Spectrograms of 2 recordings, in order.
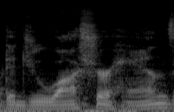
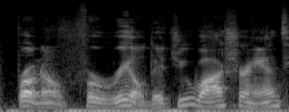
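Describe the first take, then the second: First: Said in the usual way. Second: Higher and much louder, demanding an answer; incredulous loud repeat of "did you wash your hands"; insistent loud. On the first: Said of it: "asks him straight out". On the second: Retold or imitated. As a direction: press him hard, for real now. Insisting on hygiene question.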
